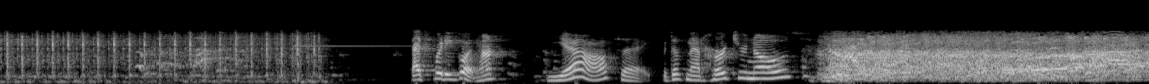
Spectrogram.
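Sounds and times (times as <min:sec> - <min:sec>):
voice imitating a typewriter typing: 0:00.0 - 0:03.4
laughter: 0:01.3 - 0:02.9, 0:08.0 - 0:11.4
speech: 0:04.2 - 0:10.2.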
